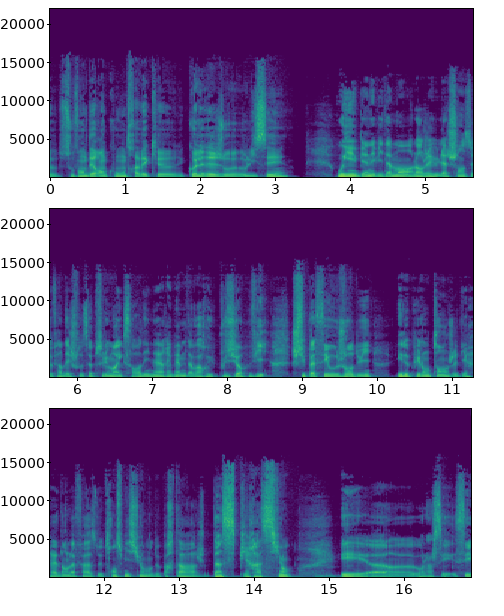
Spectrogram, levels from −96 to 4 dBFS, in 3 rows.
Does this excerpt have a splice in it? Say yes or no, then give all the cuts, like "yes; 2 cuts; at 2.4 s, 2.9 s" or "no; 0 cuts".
no; 0 cuts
